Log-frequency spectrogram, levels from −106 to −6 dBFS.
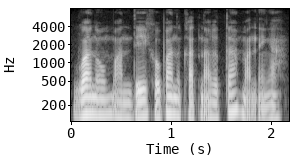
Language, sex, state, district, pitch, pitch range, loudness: Garo, male, Meghalaya, South Garo Hills, 115 Hz, 110-130 Hz, -23 LUFS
